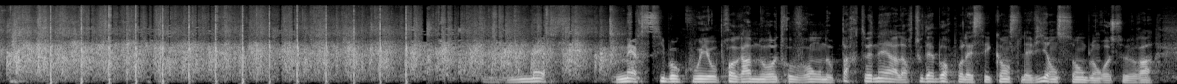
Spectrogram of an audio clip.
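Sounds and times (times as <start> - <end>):
audience applause: 0.0 - 6.5
speech: 5.2 - 11.7.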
